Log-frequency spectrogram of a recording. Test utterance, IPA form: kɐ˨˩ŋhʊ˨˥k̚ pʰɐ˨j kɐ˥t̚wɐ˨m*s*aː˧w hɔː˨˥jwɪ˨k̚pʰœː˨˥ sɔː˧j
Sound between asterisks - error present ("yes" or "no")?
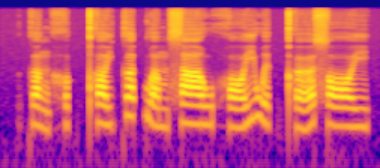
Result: no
